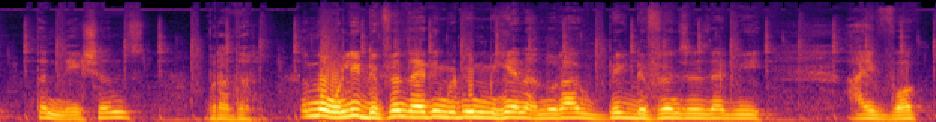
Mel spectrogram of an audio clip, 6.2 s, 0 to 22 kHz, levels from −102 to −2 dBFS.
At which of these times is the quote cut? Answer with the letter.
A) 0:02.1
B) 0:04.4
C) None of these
A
